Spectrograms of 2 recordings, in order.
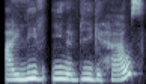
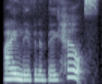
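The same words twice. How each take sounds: First: "I live in a big house" word by word, all equally strong; every word equally stressed. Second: "in a" reduced and linked, key words standing out; natural English intonation. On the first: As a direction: give "in" and "a" full weight. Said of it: "Ne prononcez pas". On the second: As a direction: let "live", "big", "house" carry the sentence. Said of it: "plus fort et plus longtemps certains mots". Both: Shown as a demonstration.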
